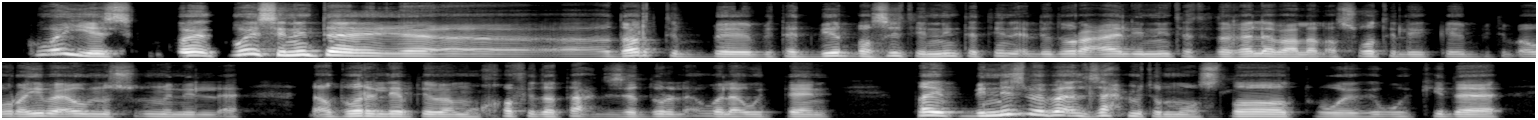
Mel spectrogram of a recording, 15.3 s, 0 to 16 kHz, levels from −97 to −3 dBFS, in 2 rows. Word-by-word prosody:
كويس، 240 - +3 0.2
كو 205 0 +9
كويس 265 +1 +5
إن 225 - +7
أنتَ 240 0 +6
ي 175 -7 +7 0.9
قدرت 185 +4 +1
ب 125 -5 -19 0.3
بتدبير 140 +7 -1
بسيط 160 +1 -5
إن 145 +2 -3
أنتَ 165 - -7
تنقل 160 -3 -9
لدور 150 +2 -5
عالي، 150 +1 -2
إن 145 - -4
أنتَ 150 -1 -9
تتغلب 145 +1 -3
على 125 0 -1
الأصوات 155 +4 -8
اللي 130 -1 -12
كانت 135 0 -16
بتبقى 130 +1 -17
قريبة 155 +2 0
أوي 155 -1 -2
من 145 - -7
الصو 145 +1 -10
من 135 -2 -9
ال 125 -1 -13 0.4
الأدوار 150 +6 +1
اللي 150 -2 0
هي - - +3
بتبقى 135 -3 -4
مخفضة 135 +3 -6
تحت، 130 -1 -7
زي 130 0 -8
الدور 145 +4 -7
الأول 140 0 -7
أو 135 0 -5
التاني. 130 -2 -7 0.4
طيب، 205 -2 +5
بالنسبة 245 - +2
بقى 225 -3 +3
لزحمة 175 -2 -5
المواصلات 135 +2 -3
و 125 -1 -9
وكده، 130 -1 -4
145 Hz, 185 wpm, -21 LUFS, 130-165 Hz, 0.9 s, كو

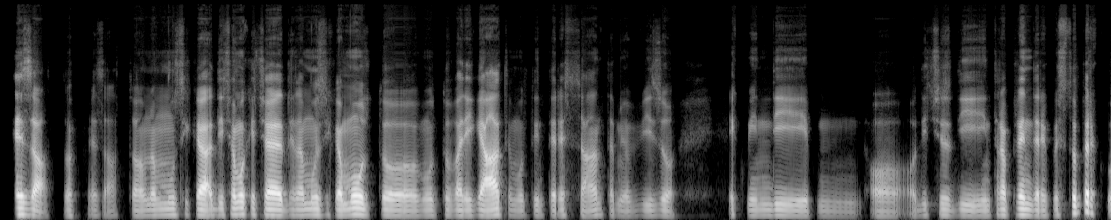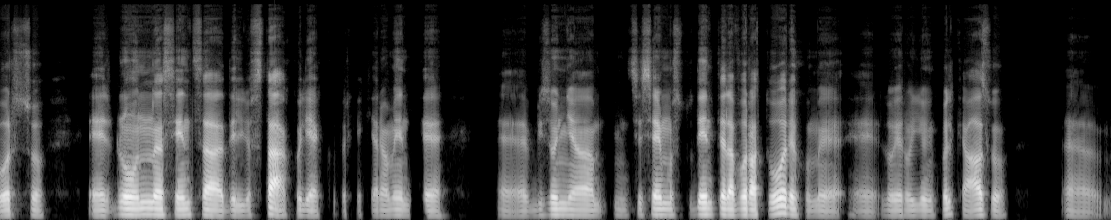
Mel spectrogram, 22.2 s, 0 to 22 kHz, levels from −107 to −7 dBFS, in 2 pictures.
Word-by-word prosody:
Esatto, 110 -1 0
esatto. - - -17
Ha - - -5
una 95 +2 -4
musica 100 -1 +2
diciamo 110 +2 0
che 110 - -9
c'è 100 -1 +7
della 100 0 -5
musica 105 -1 -1
molto, 95 -4 +2
molto 95 +1 -10
variegata 95 +2 +3
e - - -16
molto 90 +1 -14
interessante, 95 0 -9
a - - -17
mio 90 -2 -14
avviso, 95 0 -12 0.5
e - - -14
quindi, 95 -1 -7
mhmm, 85 -2 -22
ho 85 -1 -9 0.2
ho - - -14
deciso 100 +1 -11
di 90 0 -8
intraprendere 100 0 -1
questo 100 +1 -3
percorso, - - -1 0.4
ehm, 95 -2 -4
non 110 0 +6
senza 100 -2 +3
degli 95 +1 -7
ostacoli, 95 0 +2
ecco, 90 -1 -7
perché, - - -25
chiaramente, 95 -2 -6 0.5
ehm, 90 -1 -11
bisogna 100 -1 -1
mhmm, 95 +1 -17
se 100 +2 -16
sei 105 - +1
uno 105 0 +1
studente 105 +1 +1
lavoratore 105 +3 +5
come, 90 -1 -9
ehm, 85 -1 -16
lo 95 0 -10
ero 90 0 -5
io 95 +1 -6
in 90 0 -11
quel 105 +3 -5
caso, 95 -1 -3 0.6
ehm, 80 -4 -14
95 Hz, 145 wpm, -24 LUFS, 90-100 Hz, 0.6 s, c'è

